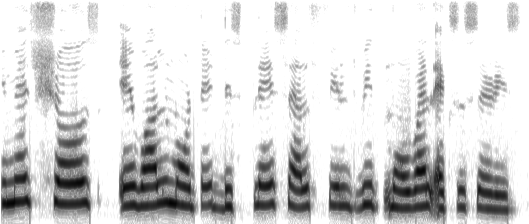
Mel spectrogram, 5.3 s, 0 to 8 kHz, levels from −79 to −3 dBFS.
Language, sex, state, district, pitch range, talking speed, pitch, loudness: English, female, Arunachal Pradesh, Lower Dibang Valley, 230-265 Hz, 125 wpm, 250 Hz, -14 LUFS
